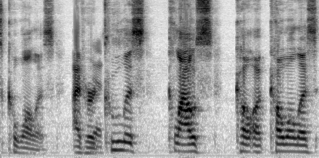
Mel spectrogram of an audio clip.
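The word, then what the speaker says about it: Kualus: koalas yeah i always thought it was like klaus but i guess koalas is how you pronounce it it's koalas because in i like i've heard so many different pronunciations but canonically it's koalas i've heard coolest klaus koalas it's it's i've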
